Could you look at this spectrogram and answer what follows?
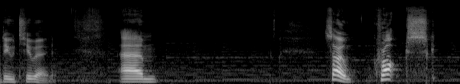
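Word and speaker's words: Kroxxc: So, Crocs says, and the name is spelled K-R-O-X-X-C. So, you know, Crocs, I guess.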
